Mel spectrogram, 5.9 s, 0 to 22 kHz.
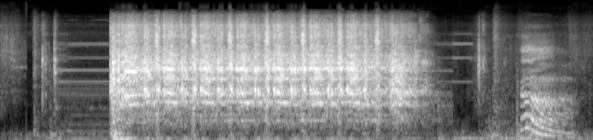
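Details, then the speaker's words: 2017 Can-Am Defender HD5 no-start, spark plug out and grounded on a bolt: starter churns steadily about three seconds, never fires; no spark seen, ignition coil to be tested next. "So, I didn't see any spark coming off of there. I don't think we had spark."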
